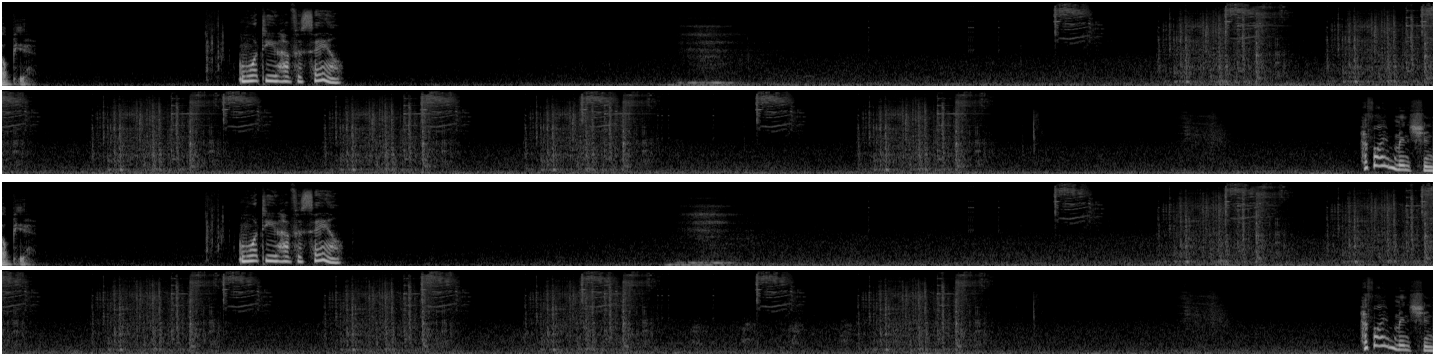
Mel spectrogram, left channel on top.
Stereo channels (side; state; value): both; normal; correlation 0.90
